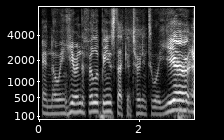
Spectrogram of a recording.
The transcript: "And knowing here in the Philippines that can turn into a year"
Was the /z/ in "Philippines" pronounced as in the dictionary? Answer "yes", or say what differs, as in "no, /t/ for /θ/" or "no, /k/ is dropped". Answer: yes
